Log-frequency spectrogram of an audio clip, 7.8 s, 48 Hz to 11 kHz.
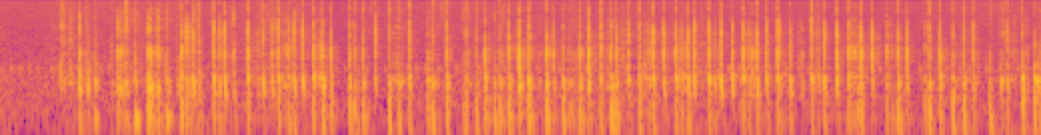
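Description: Long nails tap and scratch the leather side panels and grey speckled midsole of a white leather Air Jordan 4 sneaker. Quick, dry clicks and scratchy brushes come in a dense, uneven stream with short, crackly attacks and almost no ring.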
